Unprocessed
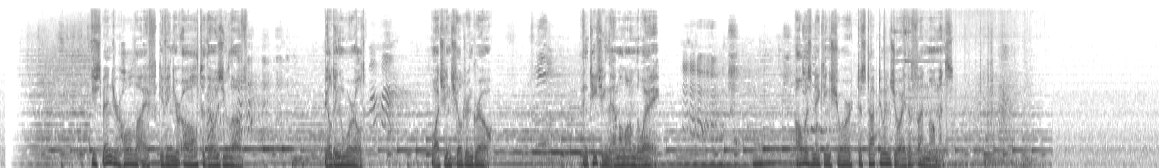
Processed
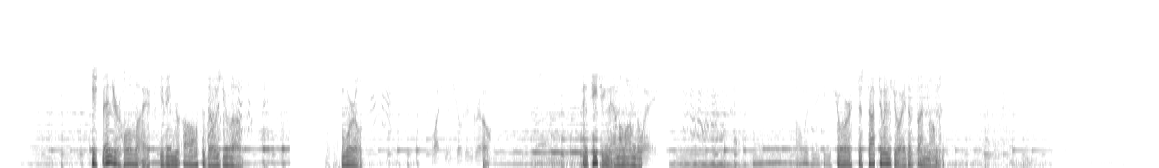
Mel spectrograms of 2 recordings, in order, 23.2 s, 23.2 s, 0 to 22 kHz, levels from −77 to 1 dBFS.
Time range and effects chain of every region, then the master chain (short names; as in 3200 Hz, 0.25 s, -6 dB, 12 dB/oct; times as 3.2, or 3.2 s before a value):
3.42–4.17 LPF 1100 Hz 24 dB/oct + notch 470 Hz, Q 6.3
5.8–6.84 HPF 980 Hz 6 dB/oct + Schmitt trigger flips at -23.5 dBFS
8.39–9.66 BPF 490–2700 Hz + air absorption 68 m
12.84–13.38 BPF 400–4400 Hz + upward expander, over -45 dBFS
14.91–16.7 bell 1100 Hz -8 dB 1.6 oct + compressor 4:1, threshold -25 dBFS
19.64–20.18 minimum comb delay 3.1 ms + Butterworth band-stop 3800 Hz, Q 1.4 + Doppler distortion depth 0.26 ms
whole clip: LPF 2300 Hz 24 dB/oct; bell 140 Hz +5.5 dB 0.24 oct; upward expander 2.5:1, over -32 dBFS; gain -5 dB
